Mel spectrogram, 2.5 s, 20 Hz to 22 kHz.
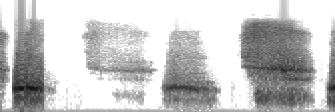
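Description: Deep, forceful breaths drawn and released at the start of a hypoxic breathing exercise done in 30 rounds; a few loud, airy huffs are separated by brief silences, with no other sound.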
